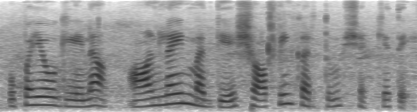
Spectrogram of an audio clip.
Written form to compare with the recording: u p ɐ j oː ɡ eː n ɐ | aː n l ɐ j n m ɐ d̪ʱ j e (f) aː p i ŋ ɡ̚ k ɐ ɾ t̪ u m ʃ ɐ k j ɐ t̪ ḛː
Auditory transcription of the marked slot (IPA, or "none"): ʃ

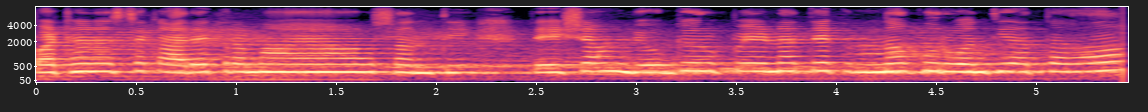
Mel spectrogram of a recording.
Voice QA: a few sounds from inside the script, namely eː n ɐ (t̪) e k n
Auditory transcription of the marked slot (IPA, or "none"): t̪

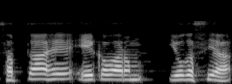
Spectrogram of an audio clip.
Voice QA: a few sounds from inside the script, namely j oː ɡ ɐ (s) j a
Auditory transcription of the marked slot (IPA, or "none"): s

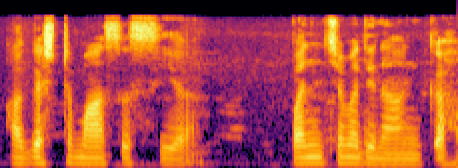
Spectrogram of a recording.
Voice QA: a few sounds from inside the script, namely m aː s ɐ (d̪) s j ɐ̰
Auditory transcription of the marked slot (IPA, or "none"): none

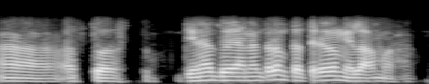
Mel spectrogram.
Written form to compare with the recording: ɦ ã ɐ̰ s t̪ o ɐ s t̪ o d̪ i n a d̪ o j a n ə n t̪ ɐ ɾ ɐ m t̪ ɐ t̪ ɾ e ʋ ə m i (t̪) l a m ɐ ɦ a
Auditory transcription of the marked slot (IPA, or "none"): none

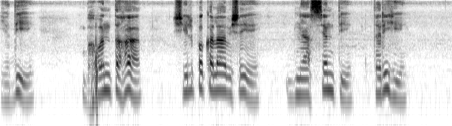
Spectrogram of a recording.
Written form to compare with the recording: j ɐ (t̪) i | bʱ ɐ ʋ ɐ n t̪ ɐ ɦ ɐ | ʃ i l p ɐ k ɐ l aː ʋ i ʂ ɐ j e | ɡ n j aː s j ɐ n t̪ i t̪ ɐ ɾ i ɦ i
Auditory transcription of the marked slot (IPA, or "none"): d̪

